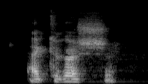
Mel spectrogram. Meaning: second-person singular present indicative/subjunctive of accrocher
- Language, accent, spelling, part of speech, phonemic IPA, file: French, Canada, accroches, verb, /a.kʁɔʃ/, LL-Q150 (fra)-accroches.wav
